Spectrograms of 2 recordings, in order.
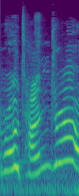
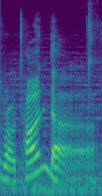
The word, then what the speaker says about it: rotunda: Is it a rotundra or a rotunda? That says rotunda. Have I been saying it wrong this whole time? Have I been hearing it wrong this whole time? I thought it was a rotundra.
